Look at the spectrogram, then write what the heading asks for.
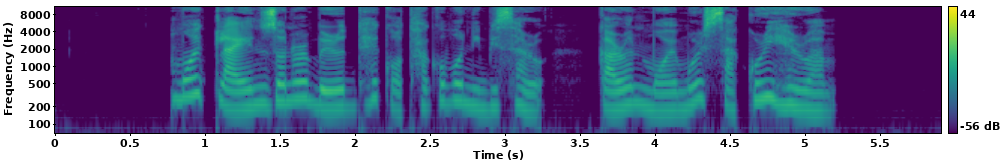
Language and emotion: Assamese, fearful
